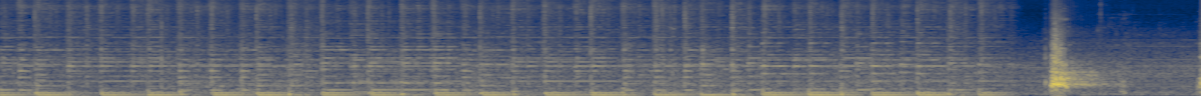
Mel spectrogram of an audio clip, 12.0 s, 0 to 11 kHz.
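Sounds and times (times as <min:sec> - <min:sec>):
dog barking: 0:10.5 - 0:11.2.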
